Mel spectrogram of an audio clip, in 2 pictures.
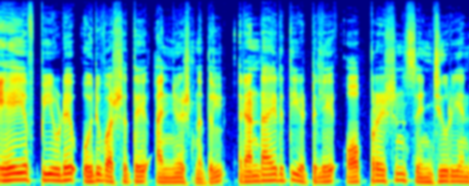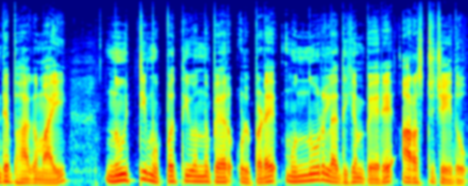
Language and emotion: Malayalam, neutral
